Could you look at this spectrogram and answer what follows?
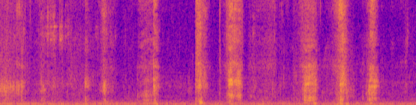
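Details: Dog having a reverse sneeze: repeated harsh, snorting inward breaths in an irregular run.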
